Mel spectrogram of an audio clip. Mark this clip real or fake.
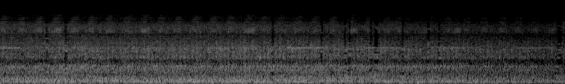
fake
